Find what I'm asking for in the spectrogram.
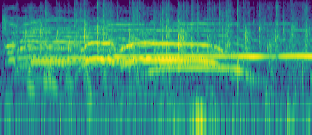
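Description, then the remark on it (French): An audience at a show applauds steadily for about three seconds for a performer about to do a magic trick, dense clapping with excited crowd voices and whoops rising over it, along with a sustained tone in the background. “Applaudissez-le fort!”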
